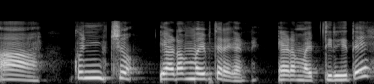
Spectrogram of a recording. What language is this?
Telugu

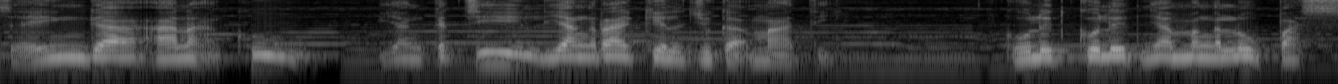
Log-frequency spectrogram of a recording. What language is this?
Indonesian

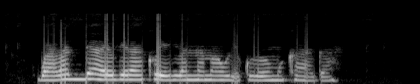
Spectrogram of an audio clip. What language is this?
Ganda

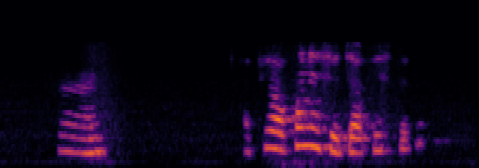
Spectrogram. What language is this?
Bangla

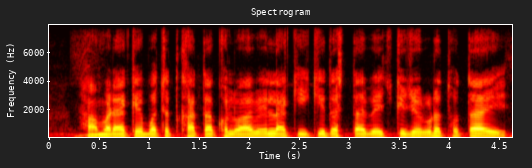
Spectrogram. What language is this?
Magahi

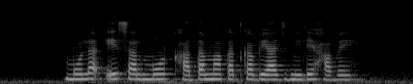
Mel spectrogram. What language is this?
Chhattisgarhi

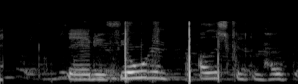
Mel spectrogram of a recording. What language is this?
Icelandic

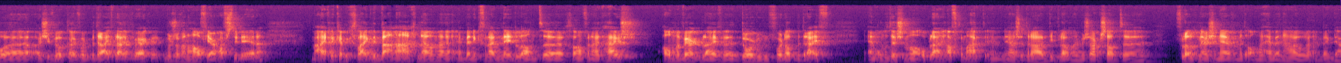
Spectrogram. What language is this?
Dutch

